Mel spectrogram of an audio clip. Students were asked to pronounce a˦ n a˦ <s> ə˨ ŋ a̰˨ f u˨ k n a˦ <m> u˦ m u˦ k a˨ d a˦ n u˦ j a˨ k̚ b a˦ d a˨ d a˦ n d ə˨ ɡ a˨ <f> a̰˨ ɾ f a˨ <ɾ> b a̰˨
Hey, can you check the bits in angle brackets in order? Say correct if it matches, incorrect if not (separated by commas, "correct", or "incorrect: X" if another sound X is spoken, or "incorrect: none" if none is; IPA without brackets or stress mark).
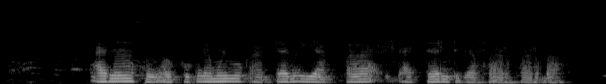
correct, correct, correct, correct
